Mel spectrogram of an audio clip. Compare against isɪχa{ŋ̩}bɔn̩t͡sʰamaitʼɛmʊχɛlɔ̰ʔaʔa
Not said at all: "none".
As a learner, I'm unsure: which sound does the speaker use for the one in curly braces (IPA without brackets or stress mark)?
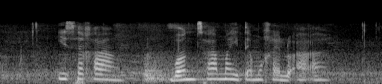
ŋ̩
